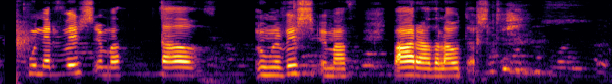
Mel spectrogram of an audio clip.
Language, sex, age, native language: Icelandic, female, 12, Icelandic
